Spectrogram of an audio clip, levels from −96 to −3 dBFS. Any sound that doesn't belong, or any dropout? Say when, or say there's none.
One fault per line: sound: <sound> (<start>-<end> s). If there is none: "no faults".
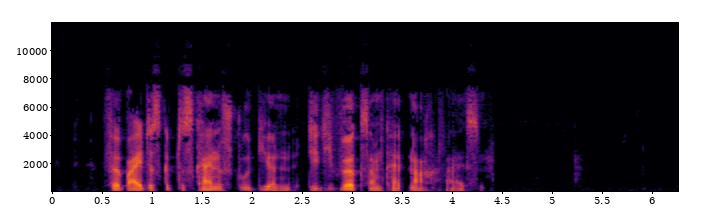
no faults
